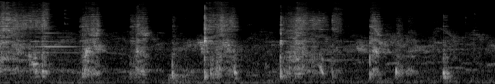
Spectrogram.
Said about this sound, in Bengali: বেসন ভাজা হয়ে গেছে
